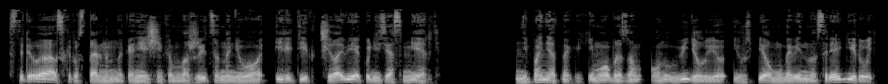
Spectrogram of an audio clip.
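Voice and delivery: usual speaking voice

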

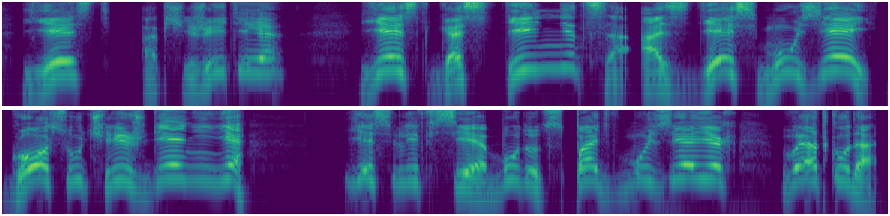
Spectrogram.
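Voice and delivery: high, slow lecturing official; pompous bureaucrat. A narrator's reading. Modest lectures.

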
